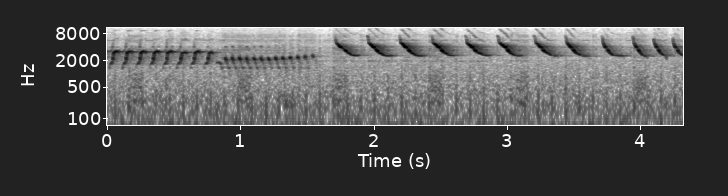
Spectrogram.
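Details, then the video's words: Canary song opens with a fast rolling trill, then a slightly rising trill, then loud, sharply downslurred chips repeated about four times per second. "singing canary"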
